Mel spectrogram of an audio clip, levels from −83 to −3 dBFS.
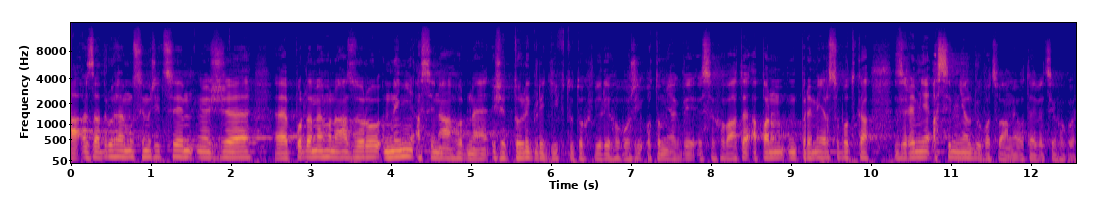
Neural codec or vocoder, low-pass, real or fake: vocoder, 44.1 kHz, 128 mel bands, Pupu-Vocoder; 14.4 kHz; fake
